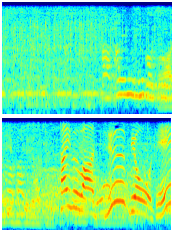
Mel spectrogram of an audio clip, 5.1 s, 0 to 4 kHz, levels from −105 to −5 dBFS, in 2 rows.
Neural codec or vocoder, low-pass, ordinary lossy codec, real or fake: none; 3.6 kHz; none; real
